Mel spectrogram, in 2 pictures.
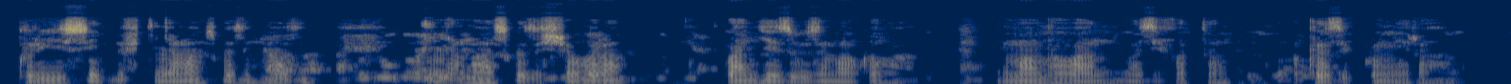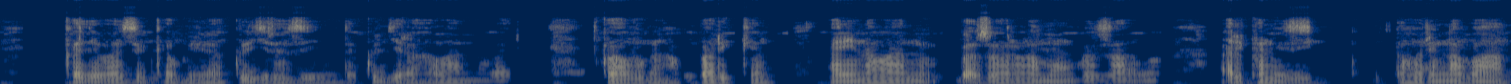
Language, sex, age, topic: Kinyarwanda, male, 18-24, agriculture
